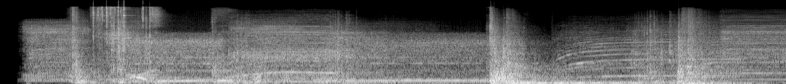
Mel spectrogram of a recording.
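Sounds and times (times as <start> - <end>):
assembly wall arm closing: 0.2 - 3.8, 4.9 - 7.7.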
